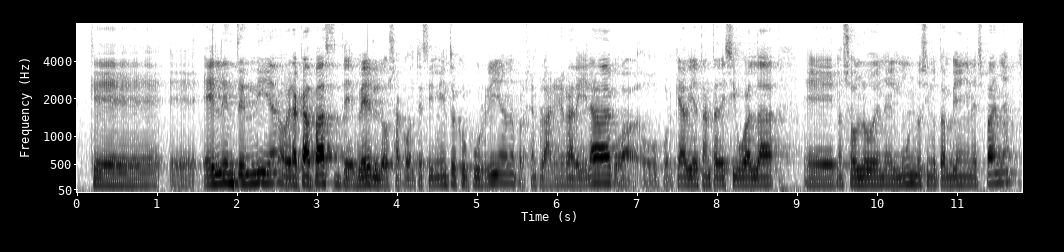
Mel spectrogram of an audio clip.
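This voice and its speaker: Amid noticeable background noise and audible room echo, a man with an Andalusian accent speaks at a medium pitch and moderate pace, flat and monotone, with hardly any pauses. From Andalusia, Spain (Marchena, Seville; Málaga). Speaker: economist. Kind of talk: interview. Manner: hesitant fillers.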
